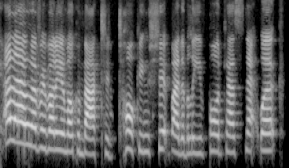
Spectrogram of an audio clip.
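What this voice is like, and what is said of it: Put-on British accent. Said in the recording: “I promise not to do this accent the entire time ... making a British accent”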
